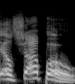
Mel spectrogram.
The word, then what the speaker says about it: El Chapo: that's how we got his name is actually el chapo i don't know how people started mispronouncing it i don't know what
